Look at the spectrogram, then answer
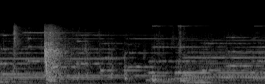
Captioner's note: door closes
